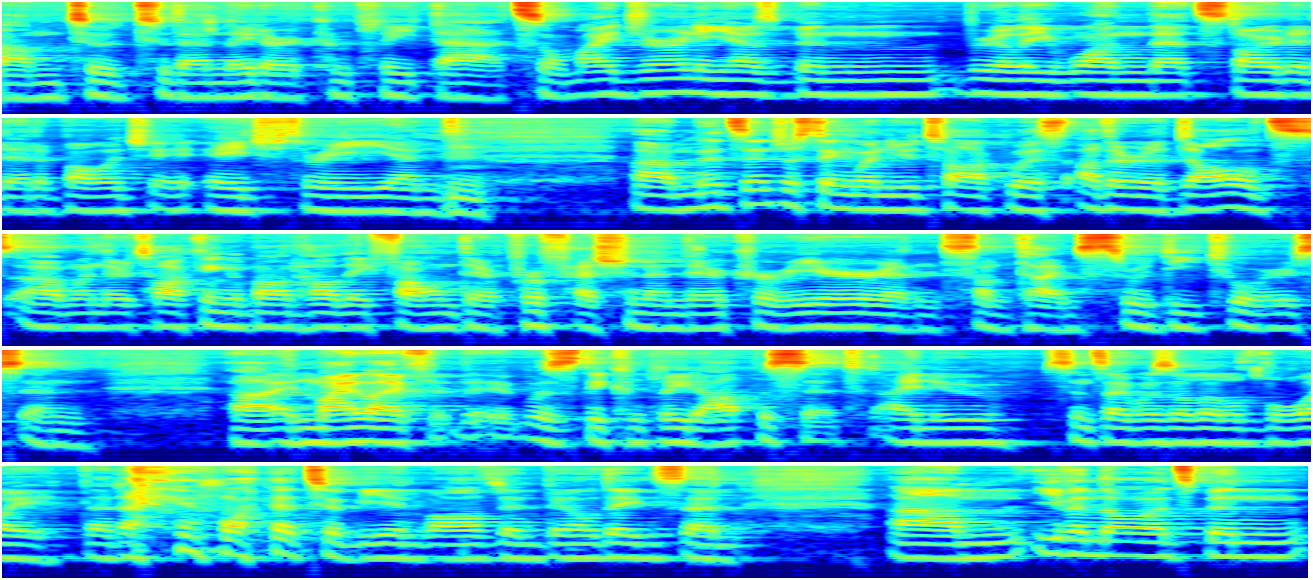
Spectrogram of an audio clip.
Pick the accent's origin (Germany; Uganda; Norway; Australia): Germany; moved away as an adult; now in Minneapolis, United States; So I grew up in Germany. I've been here about 20 years. I came here in my late 20s.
